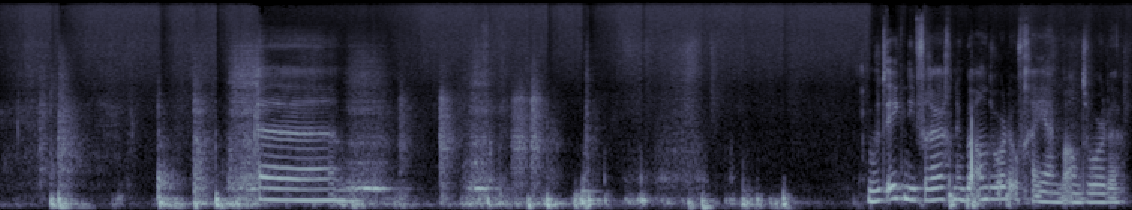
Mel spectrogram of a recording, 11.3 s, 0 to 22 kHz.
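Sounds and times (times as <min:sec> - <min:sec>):
wooden table creaking and knocking as it shifts under weight: 0:01.6 - 0:08.0
speech: 0:02.6 - 0:03.1, 0:08.7 - 0:11.3.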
